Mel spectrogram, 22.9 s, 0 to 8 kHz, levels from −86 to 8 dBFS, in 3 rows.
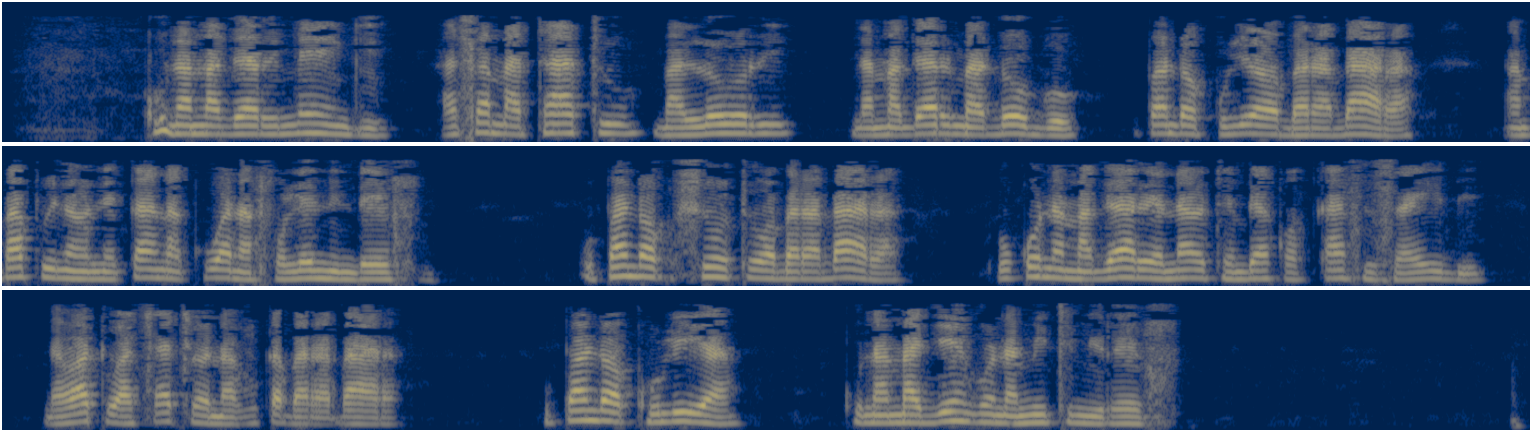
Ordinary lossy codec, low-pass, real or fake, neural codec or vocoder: MP3, 24 kbps; 7.2 kHz; fake; codec, 16 kHz, 4 kbps, FreqCodec, larger model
